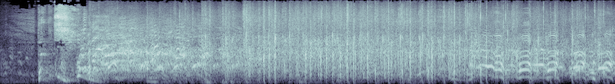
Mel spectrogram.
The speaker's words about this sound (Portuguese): Deixa eu ver esse vídeo de espirrando. Aí, ó. Olha lá.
